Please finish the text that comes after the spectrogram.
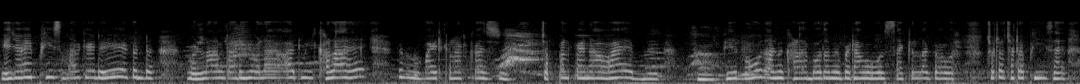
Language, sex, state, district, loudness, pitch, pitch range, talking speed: Hindi, female, Bihar, Saharsa, -26 LUFS, 290 Hz, 275-310 Hz, 235 wpm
